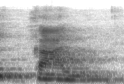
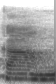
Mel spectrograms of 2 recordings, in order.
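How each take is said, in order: First: काल्म with the L pronounced; L sounded. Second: काम with no L sound; L left silent in काम. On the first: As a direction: put an audible L before the M in काल्म. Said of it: "ना कि काल्म". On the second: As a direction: say काम with a long open vowel straight into M. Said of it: "इसका उच्चारण होता है काम". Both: Shown as a demonstration.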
